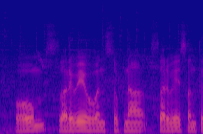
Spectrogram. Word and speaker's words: ओम: हम ब्राहरी के बाद जो है अब हम ओम का उच्चारण करेंगे। ओम जो है वह आ, ओ और म तीन चीजों से मिलकर बना है। तो तीनों पर ही हमको बराबर फोकस करना है।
